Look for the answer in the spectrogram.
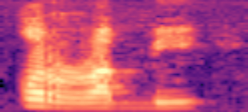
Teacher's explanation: هیچ اثر صوتی از لام باقی نیست، قر ربی، فقط یک راء مشدده، قر ربی. · Term: ادغام تام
